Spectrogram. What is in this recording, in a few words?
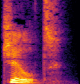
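"jilt", British English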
